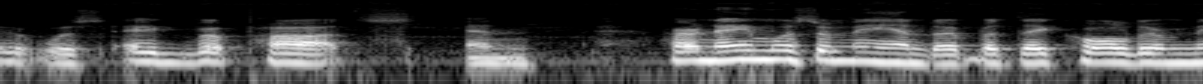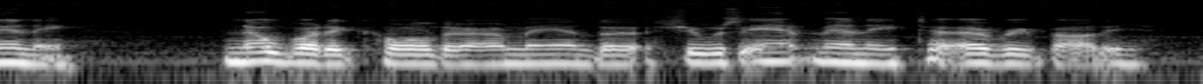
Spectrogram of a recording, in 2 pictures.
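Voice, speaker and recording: A woman with an American accent has a fairly low pitch and a dark, mellow tone. She keeps a moderate pace and fairly even intonation. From Germantown, US. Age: 90s. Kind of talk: oral history interview. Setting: at home. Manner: halting.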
